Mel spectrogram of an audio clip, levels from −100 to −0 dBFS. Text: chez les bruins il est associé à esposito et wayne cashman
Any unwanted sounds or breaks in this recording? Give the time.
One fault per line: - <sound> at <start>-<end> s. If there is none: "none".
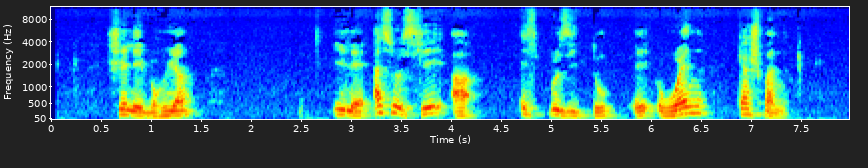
none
